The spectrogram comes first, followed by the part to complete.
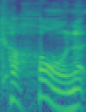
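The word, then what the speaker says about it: cajón: they're the makers of one of the top cajon drum lines in the country david martin checking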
